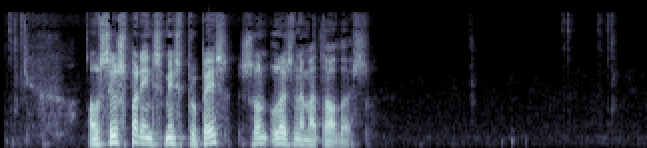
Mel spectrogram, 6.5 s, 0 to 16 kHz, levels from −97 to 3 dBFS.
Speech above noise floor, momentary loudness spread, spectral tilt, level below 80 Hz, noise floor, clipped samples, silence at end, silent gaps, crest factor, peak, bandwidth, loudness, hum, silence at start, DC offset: 59 dB; 12 LU; -5 dB/octave; -52 dBFS; -75 dBFS; under 0.1%; 2.85 s; none; 20 dB; 0 dBFS; 11.5 kHz; -16 LUFS; none; 0.9 s; under 0.1%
